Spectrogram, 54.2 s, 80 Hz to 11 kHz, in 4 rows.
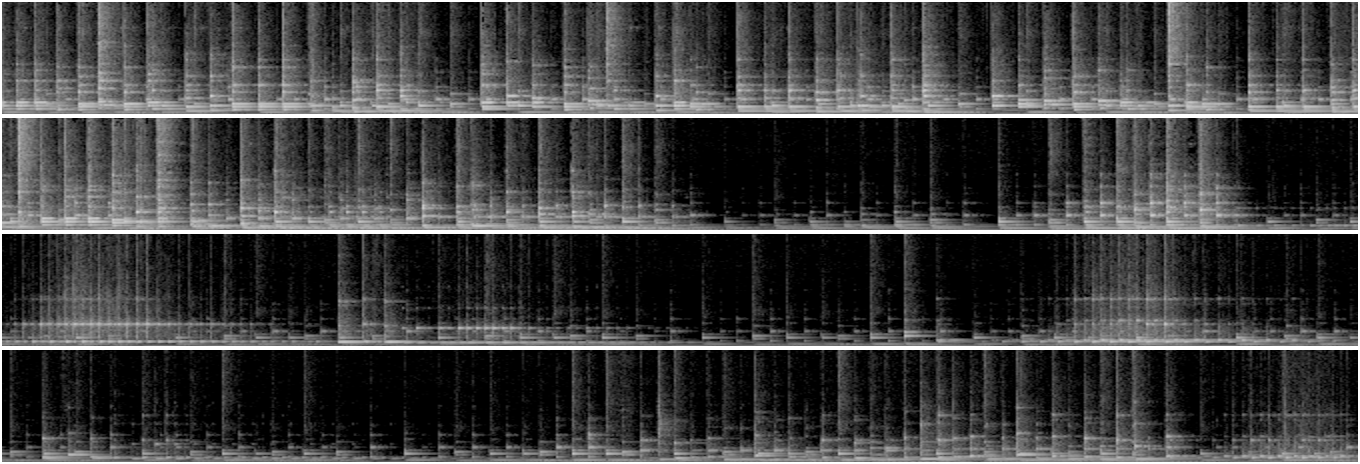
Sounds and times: Marimba, xylophone: 0.0 - 54.2.

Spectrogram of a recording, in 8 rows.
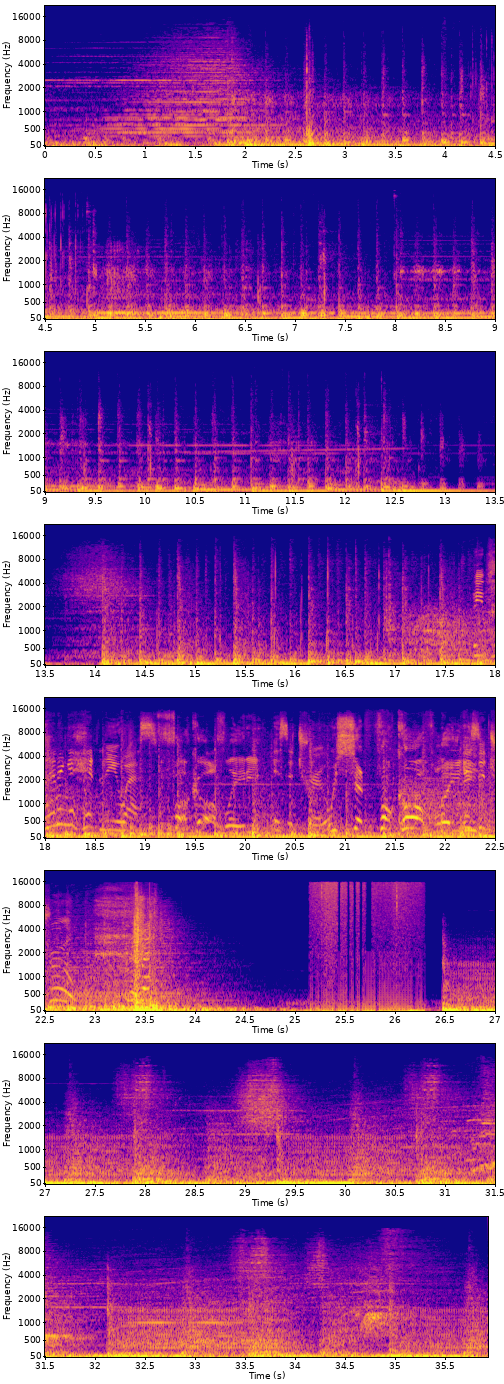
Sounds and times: Music: 0.0 - 35.9
Speech: 17.8 - 22.8.

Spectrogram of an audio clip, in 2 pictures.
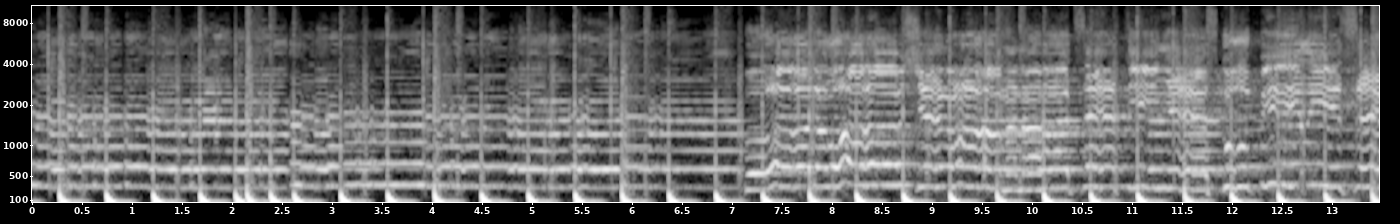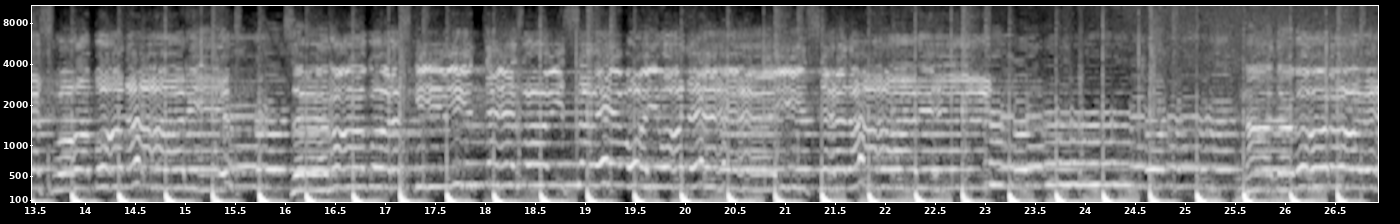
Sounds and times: Techno: 0.0 - 26.9.

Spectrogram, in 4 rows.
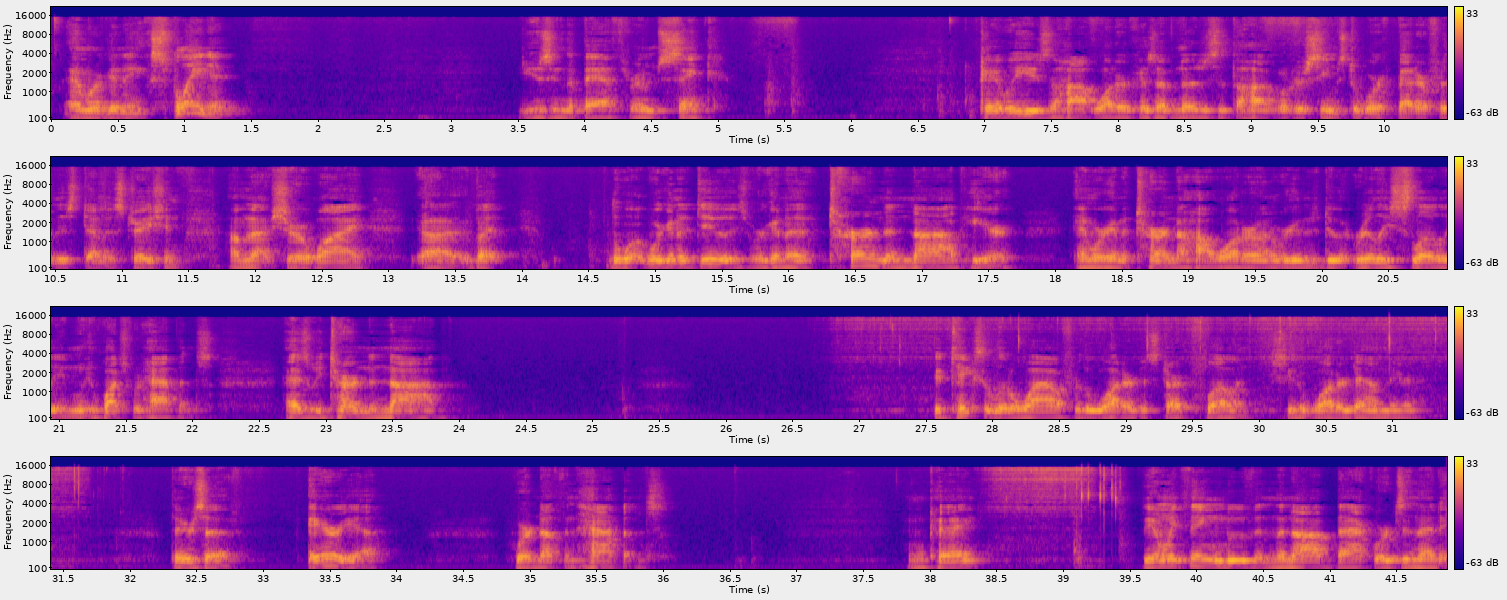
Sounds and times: Sink (filling or washing): 26.7 - 32.0, 38.3 - 39.5
Water tap, faucet: 26.7 - 32.0, 38.4 - 39.5.

